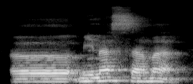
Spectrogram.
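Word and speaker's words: مِنَ السَّمَاءِ: Contoh misalkan ibu-ibu baca Al-Quran, minas sama. Asalnya kan min as-sama. Asalnya min as-sama, diberikan harokat fathah di minnya. Minas sama.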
